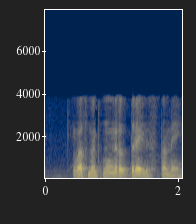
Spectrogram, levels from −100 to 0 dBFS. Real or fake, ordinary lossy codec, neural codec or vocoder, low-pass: fake; AAC, 16 kbps; codec, 16 kHz, 1 kbps, FunCodec, trained on LibriTTS, 50 frames a second; 7.2 kHz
